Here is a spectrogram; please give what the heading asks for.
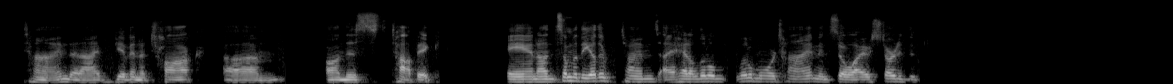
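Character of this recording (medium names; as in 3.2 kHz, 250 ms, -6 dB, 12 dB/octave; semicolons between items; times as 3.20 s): a quantiser's noise floor 10-bit, dither none; tremolo saw up 4.2 Hz, depth 40%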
